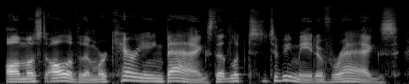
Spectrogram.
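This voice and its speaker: Expressive man narrating, very lively pitch. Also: measured pace, no room sound, clean studio sound. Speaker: amateur audiobook reader. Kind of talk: scripted fantasy novel narration.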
